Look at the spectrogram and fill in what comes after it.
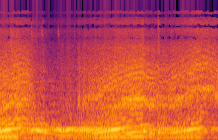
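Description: Car engine revving hard and repeatedly, the pitch climbing and dropping back three times.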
